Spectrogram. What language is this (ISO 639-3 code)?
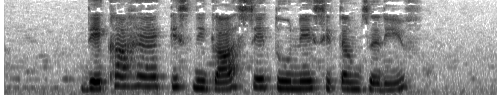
urd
